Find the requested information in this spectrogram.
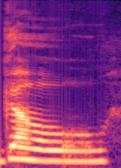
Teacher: The G is voiced. Go. There's your rounded O.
